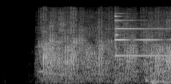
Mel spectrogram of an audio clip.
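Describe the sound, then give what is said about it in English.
A single bright, high-pitched bell ding sound effect rings out and lingers over a steady wash of hissy noise, its clear metallic tone sustaining to the end. “Ding.”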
